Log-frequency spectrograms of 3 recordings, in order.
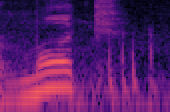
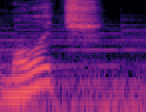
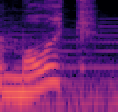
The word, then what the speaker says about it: Mullich: And Sir Mullick is going to go in this direction. If you didn't know, by the way, I think it's pronounced Mullick and not Mullich. Sir Mullick.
